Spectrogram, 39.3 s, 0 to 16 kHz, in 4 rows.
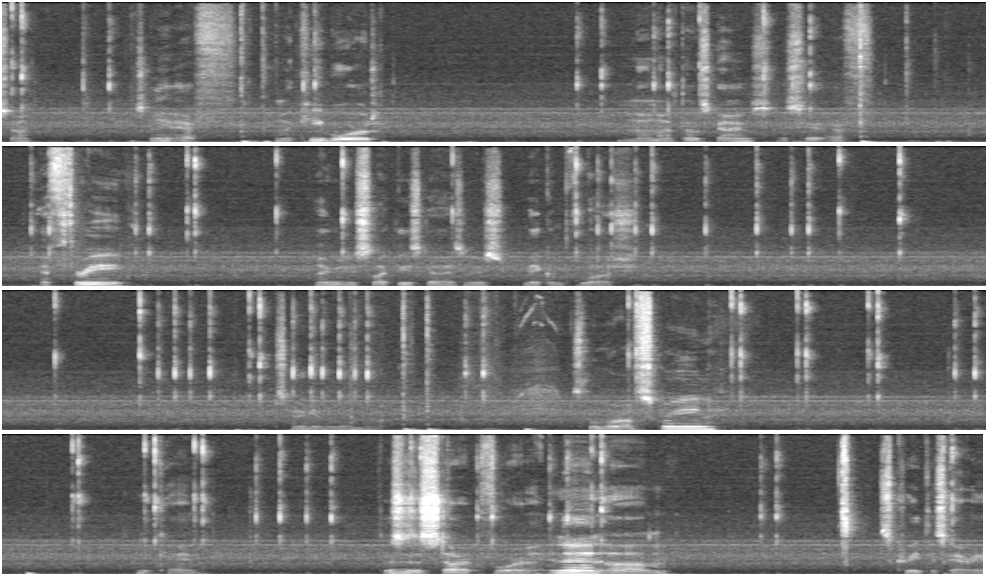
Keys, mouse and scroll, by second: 0.1 click, 0.8 middle click, 2.2-3.7 typing, 3.0 middle click, 5.8 middle click, 6.6 middle click, 7.0 click, 8.0 right click, 8.6 F3, 9.1 F3, 9.4 F3, 10.2 right click, 11.2 right click, 11.7 click, 12.7-13.3 drag, 14.4-15.6 drag, 15.8 middle click, 16.2 middle click, 16.9 middle click, 17.8 middle click, 18.3 click, 20.3 click, 21.3 middle click, 21.6 middle click, 22.2 click, 22.6 middle click, 22.9 middle click, 23.3 middle click, 23.7 F3, 24.0 F4, 24.4 middle click, 26.0 click, 27.0 click, 27.7 click, 28.4 click, 29.3 middle click, 30.3 click, 31.0 click, 31.5 click, 32.1 middle click, 32.6 middle click, 33.7 click, 34.3 middle click, 35.0 middle click, 35.5 click, 37.1 middle click, 39.0 click.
